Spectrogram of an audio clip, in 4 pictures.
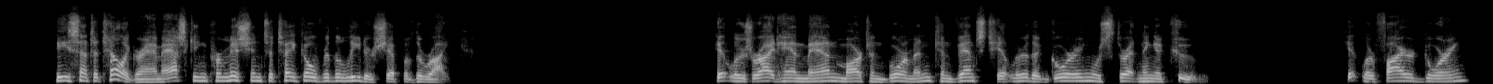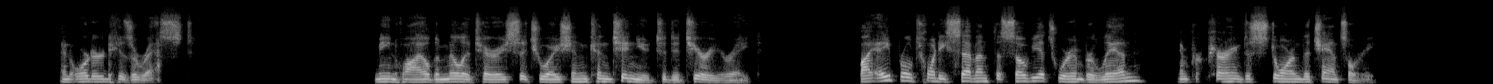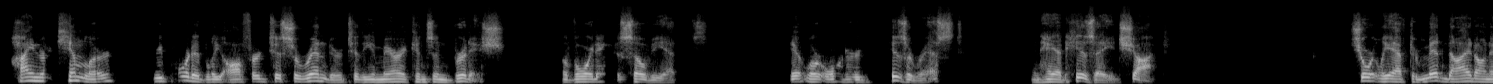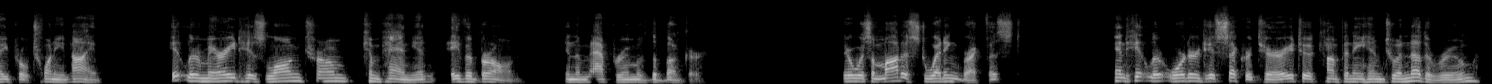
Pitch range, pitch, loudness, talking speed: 120-155 Hz, 135 Hz, -24 LUFS, 115 wpm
